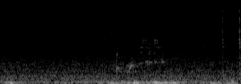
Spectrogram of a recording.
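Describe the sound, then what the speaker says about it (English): Sucrose solution, about 20 cubic centimetres, poured into a test tube during a potato osmosis lab, giving a soft, low liquid gurgle with a few faint drips, close and quiet. "I will pour that into the appropriate test tube."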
